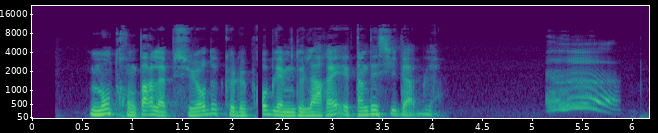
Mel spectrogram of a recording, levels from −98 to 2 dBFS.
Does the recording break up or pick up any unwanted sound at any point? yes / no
yes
